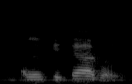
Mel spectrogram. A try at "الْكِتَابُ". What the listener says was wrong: Not tanween. Al kitabu dhamma. At the end dhamma. Al kitabu. Yes, we cannot use tanween. If we use tanween, it is a mistake.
